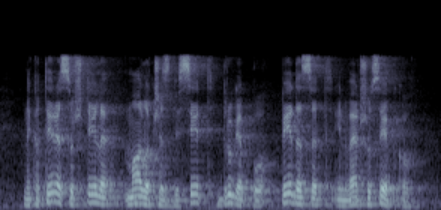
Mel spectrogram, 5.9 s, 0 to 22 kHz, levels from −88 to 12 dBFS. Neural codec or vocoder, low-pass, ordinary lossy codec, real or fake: none; 7.2 kHz; none; real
